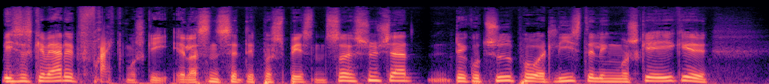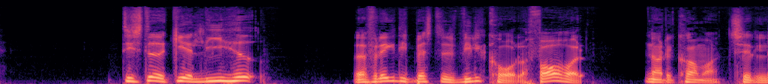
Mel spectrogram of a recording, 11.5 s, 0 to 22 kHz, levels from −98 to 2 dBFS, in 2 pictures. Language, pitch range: Danish, 110-150 Hz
